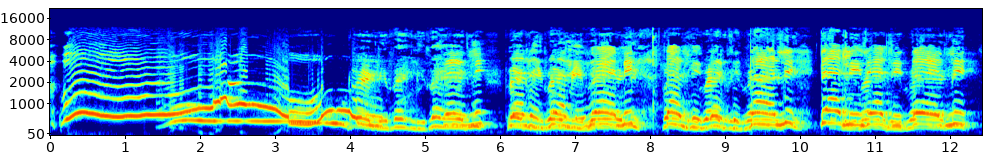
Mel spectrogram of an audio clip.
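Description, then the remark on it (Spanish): A person imitates a wolf howl, a long, loud gliding wail lasting a few seconds, followed by several bursts of animated talking. “Y de lobo.”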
